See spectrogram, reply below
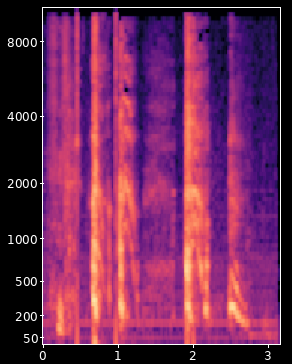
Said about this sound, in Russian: Кашель.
